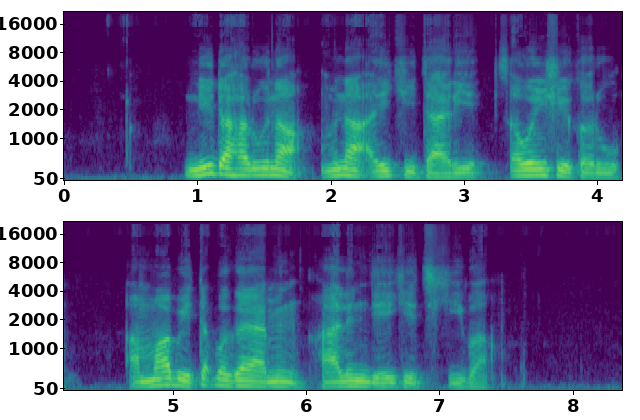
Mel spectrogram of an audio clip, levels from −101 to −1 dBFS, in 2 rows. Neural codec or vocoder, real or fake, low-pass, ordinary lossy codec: none; real; 19.8 kHz; Opus, 16 kbps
